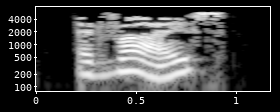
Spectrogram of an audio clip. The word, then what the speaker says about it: advise: The noun form of the word advice is written with the letter C, which is said like but the verb advise is written with the letter S, which is pronounced like z.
